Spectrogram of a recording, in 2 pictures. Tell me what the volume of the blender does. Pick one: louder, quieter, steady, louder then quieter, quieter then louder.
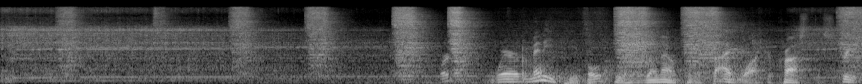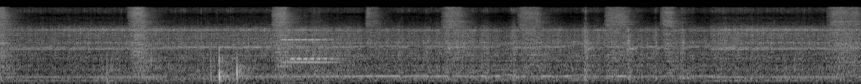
quieter then louder.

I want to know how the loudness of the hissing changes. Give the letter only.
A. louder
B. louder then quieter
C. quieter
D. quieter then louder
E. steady
B.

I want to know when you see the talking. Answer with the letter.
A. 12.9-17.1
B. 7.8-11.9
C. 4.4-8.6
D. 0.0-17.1
C.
